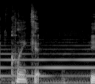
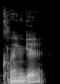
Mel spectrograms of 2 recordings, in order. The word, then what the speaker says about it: Tlingit: I'm like, how do you say this? – And she said Tlingit? – Tlingit.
